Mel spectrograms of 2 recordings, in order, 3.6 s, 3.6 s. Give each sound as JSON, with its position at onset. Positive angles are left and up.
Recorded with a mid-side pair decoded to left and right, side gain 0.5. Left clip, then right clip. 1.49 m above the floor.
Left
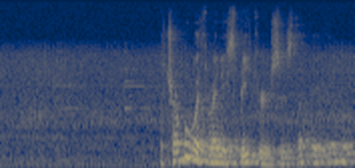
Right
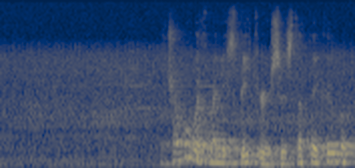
{"t": 1.6, "sound": "a man speaking", "azimuth_deg": 55, "distance_m": 1.2}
